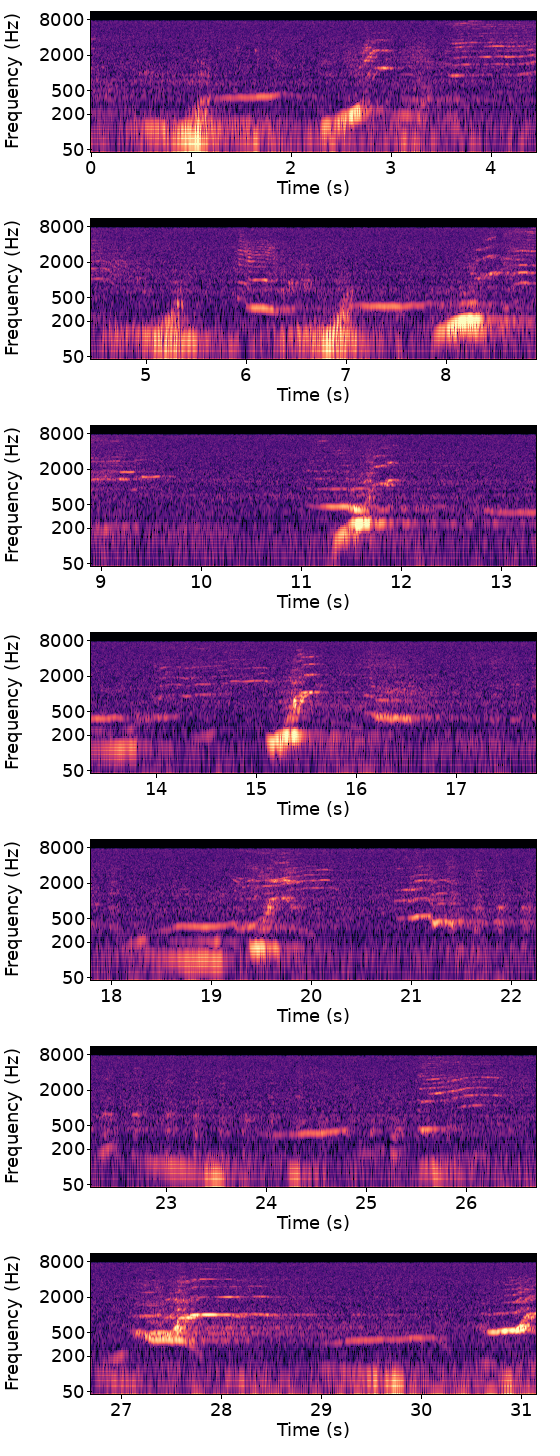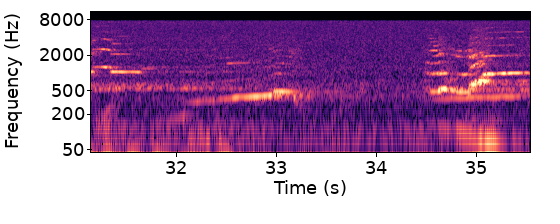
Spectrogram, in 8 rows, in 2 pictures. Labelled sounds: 2.8	3.0	humpback whale, 2.1 to 2.5 kHz
3.5	4.7	humpback whale, 0.93 to 7.1 kHz
5.9	6.4	humpback whale, 0.93 to 3.7 kHz
8.3	9.7	humpback whale, 0.83 to 3.7 kHz
11.2	12.0	humpback whale, 0.86 to 2.7 kHz
14.2	15.7	humpback whale, 0.80 to 4.4 kHz
19.2	21.3	humpback whale, 0.80 to 3.5 kHz
25.5	26.4	humpback whale, 0.99 to 3.4 kHz
27.1	28.3	humpback whale, 0.80 to 4.1 kHz
30.7	31.7	humpback whale, 0.96 to 3.8 kHz
32.3	32.8	humpback whale, 1.3 to 1.6 kHz
34.5	35.5	humpback whale, 0.80 to 6.0 kHz

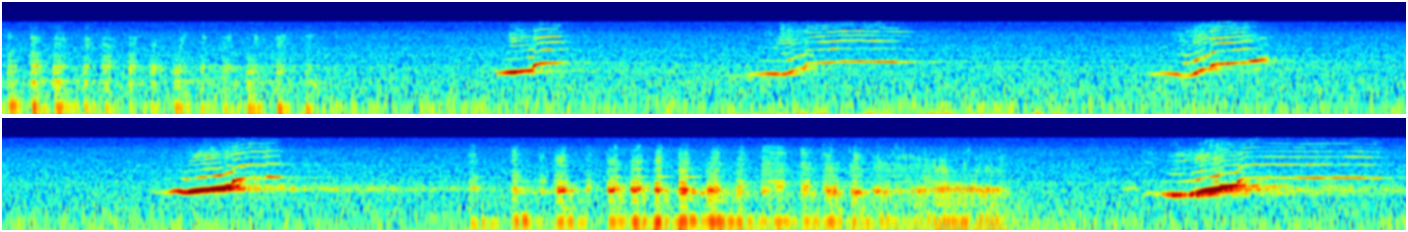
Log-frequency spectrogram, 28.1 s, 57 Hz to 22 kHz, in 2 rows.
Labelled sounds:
5.0	5.7	humpback whale, 0.80 to 7.9 kHz
7.6	9.2	humpback whale, 0.80 to 8.0 kHz
11.7	12.7	humpback whale, 0.80 to 8.0 kHz
15.8	16.9	humpback whale, 0.80 to 4.8 kHz
21.6	21.9	humpback whale, 4.8 to 4.9 kHz
25.7	27.9	humpback whale, 0.80 to 6.2 kHz

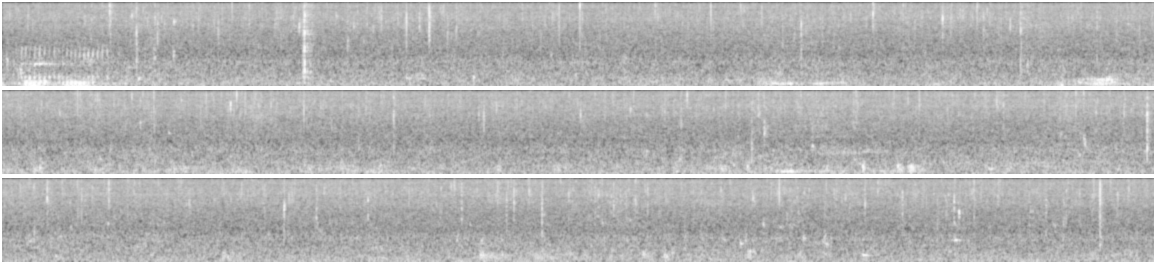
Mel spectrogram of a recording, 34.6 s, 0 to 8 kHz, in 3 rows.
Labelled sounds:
0.7	1.0	humpback whale, 0.97 to 1.3 kHz

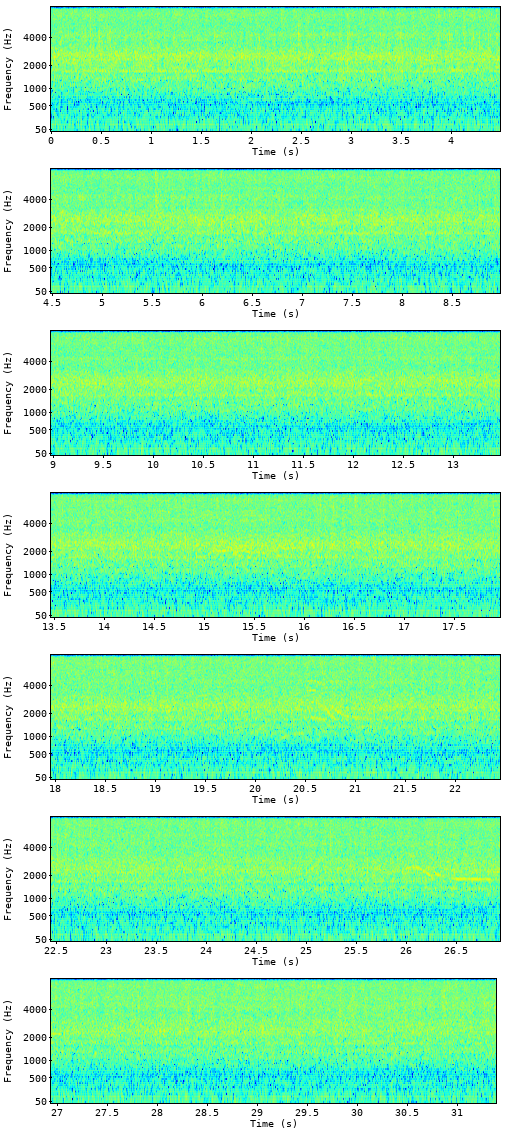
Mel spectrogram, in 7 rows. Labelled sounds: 26.4	26.9	killer whale, Bigg's (transient), 1.8 to 1.9 kHz

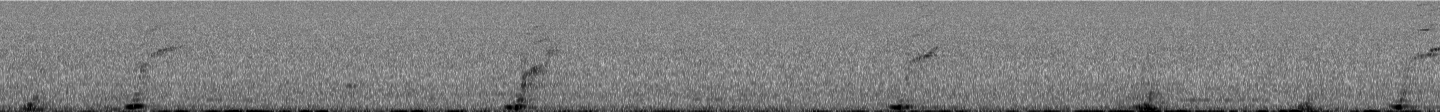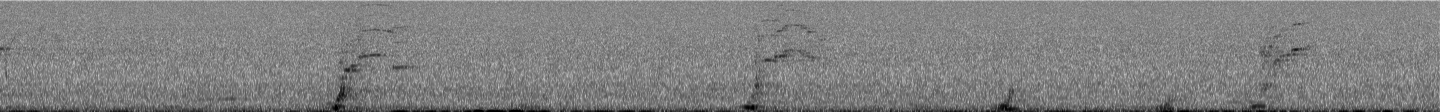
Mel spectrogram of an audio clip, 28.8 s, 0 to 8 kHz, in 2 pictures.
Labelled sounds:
1.5	1.9	humpback whale, 1.7 to 2.3 kHz
5.2	5.5	humpback whale, 0.86 to 1.4 kHz
9.1	9.4	humpback whale, 1.4 to 1.9 kHz
14.1	14.5	humpback whale, 1.5 to 2.2 kHz
18.0	18.6	humpback whale, 1.2 to 7.0 kHz
22.0	22.6	humpback whale, 1.4 to 4.0 kHz
27.1	27.5	humpback whale, 1.3 to 2.3 kHz

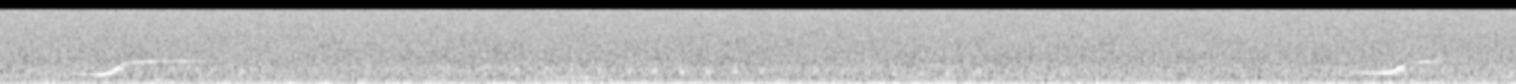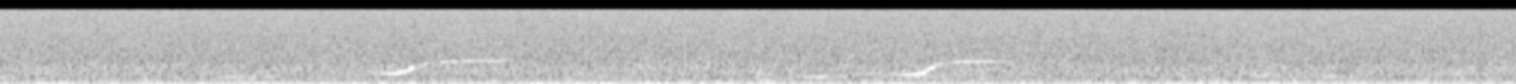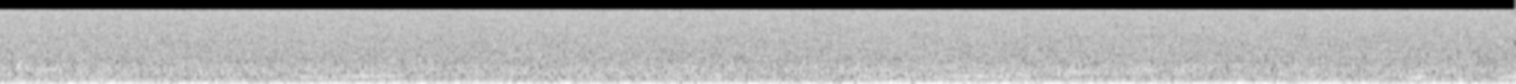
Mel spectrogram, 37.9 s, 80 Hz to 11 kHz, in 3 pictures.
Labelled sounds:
1.0	1.6	humpback whale, 0.80 to 1.1 kHz
11.7	12.1	humpback whale, 0.80 to 1.0 kHz
16.3	16.9	humpback whale, 0.83 to 1.1 kHz
20.4	21.0	humpback whale, 0.80 to 0.99 kHz

